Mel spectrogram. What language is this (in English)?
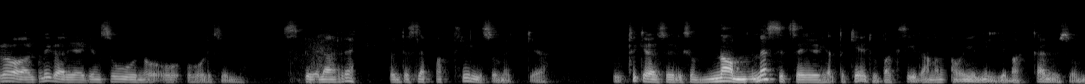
Swedish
